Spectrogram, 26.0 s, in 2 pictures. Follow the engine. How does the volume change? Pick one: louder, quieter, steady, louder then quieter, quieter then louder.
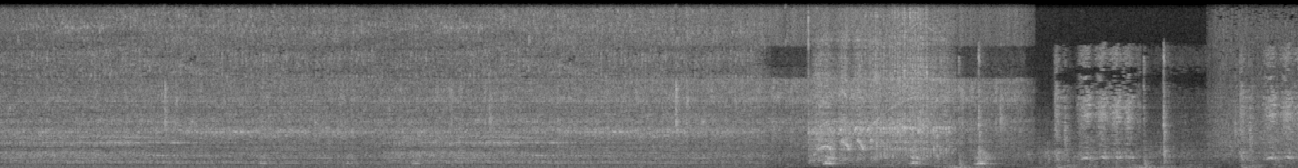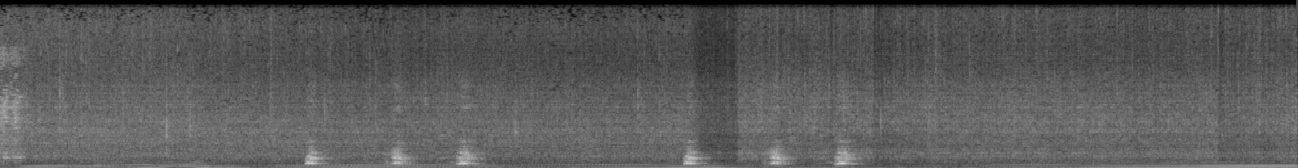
steady.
